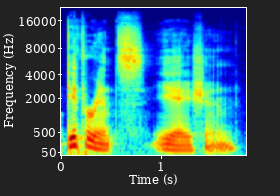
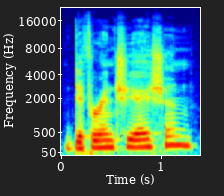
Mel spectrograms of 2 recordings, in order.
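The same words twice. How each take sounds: First: The consonant before '-iation' sounds like 's'. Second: The consonant before '-iation' sounds like 'sh'. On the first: This is a separate technical term spelled with a C. "with a C" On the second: This is the ordinary word spelled with a T. "with a T ... I do the C H sound"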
